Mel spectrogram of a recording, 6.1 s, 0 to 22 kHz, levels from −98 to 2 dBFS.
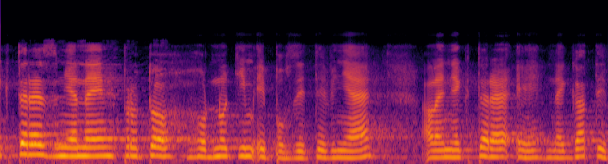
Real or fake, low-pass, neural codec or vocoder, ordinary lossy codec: real; 7.2 kHz; none; Opus, 24 kbps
